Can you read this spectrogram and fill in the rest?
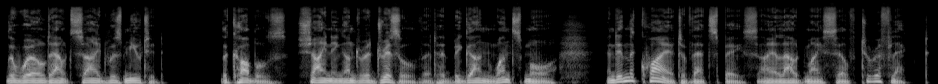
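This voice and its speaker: A man voicing a reflective, melancholy detective, narrating a scripted audio drama in measured, literary, contemplative phrases. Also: extremely low pitch, very animated, no room sound, studio quality, exaggerated voice. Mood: quiet reflection.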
